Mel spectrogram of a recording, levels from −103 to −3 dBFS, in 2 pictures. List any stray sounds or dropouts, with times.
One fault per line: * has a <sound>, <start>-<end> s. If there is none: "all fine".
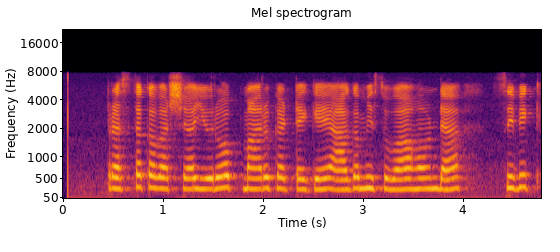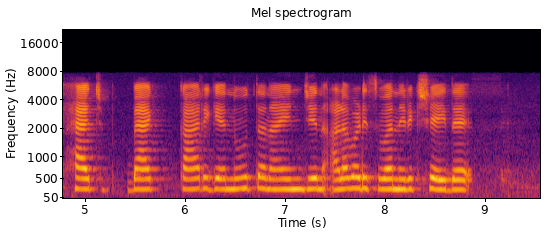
all fine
